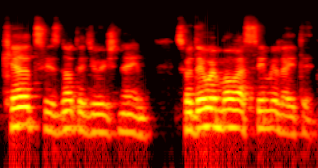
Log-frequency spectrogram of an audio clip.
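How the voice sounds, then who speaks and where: Israeli-accented man, mid-pitched, earnest and slightly halting. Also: darkish tone. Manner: earnest, searching for words. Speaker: book club member. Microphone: video call.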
